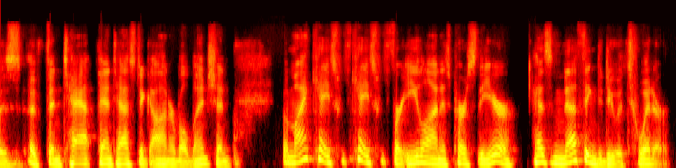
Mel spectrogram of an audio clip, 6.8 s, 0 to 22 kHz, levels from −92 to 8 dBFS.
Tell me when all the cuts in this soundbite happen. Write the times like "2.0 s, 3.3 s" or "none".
3.5 s, 5.2 s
